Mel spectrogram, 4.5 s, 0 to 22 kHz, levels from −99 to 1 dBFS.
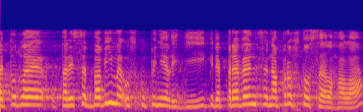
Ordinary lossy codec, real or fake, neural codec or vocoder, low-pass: AAC, 64 kbps; fake; codec, 16 kHz, 16 kbps, FunCodec, trained on LibriTTS, 50 frames a second; 7.2 kHz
